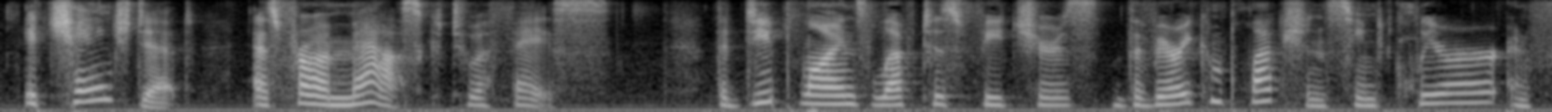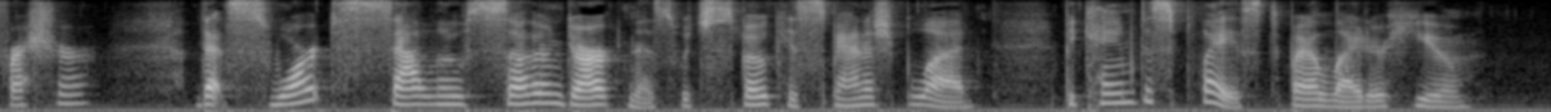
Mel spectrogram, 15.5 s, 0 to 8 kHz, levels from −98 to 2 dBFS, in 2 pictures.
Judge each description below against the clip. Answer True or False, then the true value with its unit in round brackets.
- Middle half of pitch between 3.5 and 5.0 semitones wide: True (4.5 semitones)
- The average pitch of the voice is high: True (210 Hz)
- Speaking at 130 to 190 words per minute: True (150 wpm)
